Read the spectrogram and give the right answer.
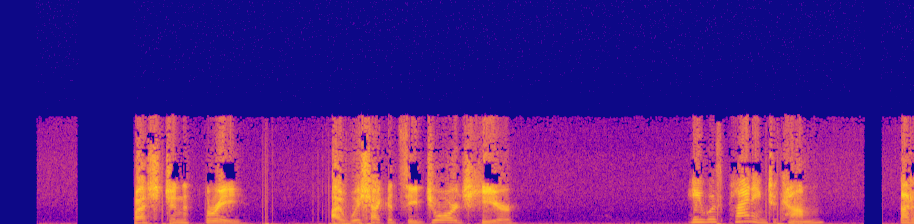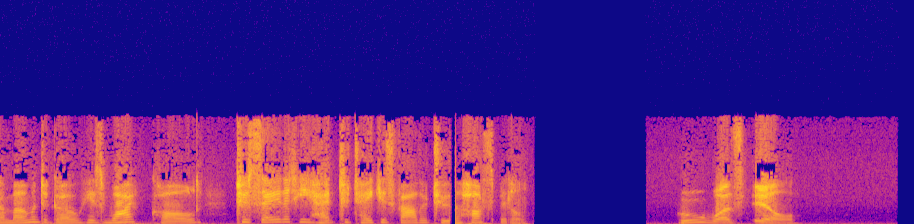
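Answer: George's father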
